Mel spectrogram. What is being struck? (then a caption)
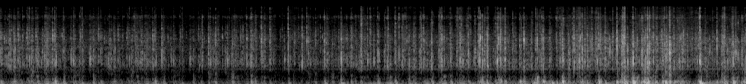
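Plastic computer keyboard. Fingertips type fast on the keys of a hollow black plastic computer keyboard held behind and beside the microphone. The result is a dense, uneven stream of sharp, bright plastic clicks over a low thump, growing louder and busier in the second half.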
